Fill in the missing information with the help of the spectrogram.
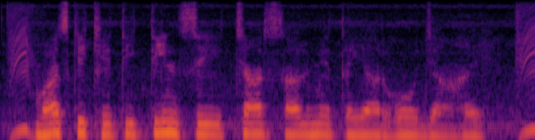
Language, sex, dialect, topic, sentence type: Magahi, male, Southern, agriculture, statement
